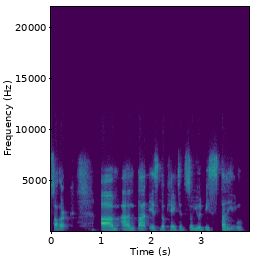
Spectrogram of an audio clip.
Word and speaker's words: Southwark: So our main campus is at Southwark, or Southwark, it looks like, pronounced Southwark.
